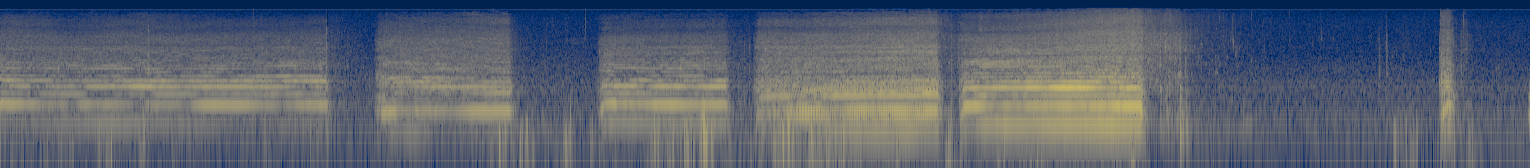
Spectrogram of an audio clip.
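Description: A radio-controlled toy boat's small electric motor running with a steady buzzing whine, in bursts of two to four seconds as the throttle is worked on and off. Each burst holds a flat pitch that sits a little higher or lower than the last.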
